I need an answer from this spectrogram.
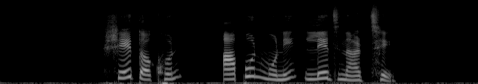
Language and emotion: Bengali, neutral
